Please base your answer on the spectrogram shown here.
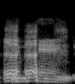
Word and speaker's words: Ng: Kim Ng. There's no A, so I'm just yeah. Okay. It's Kim Ng. Kim Ng.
